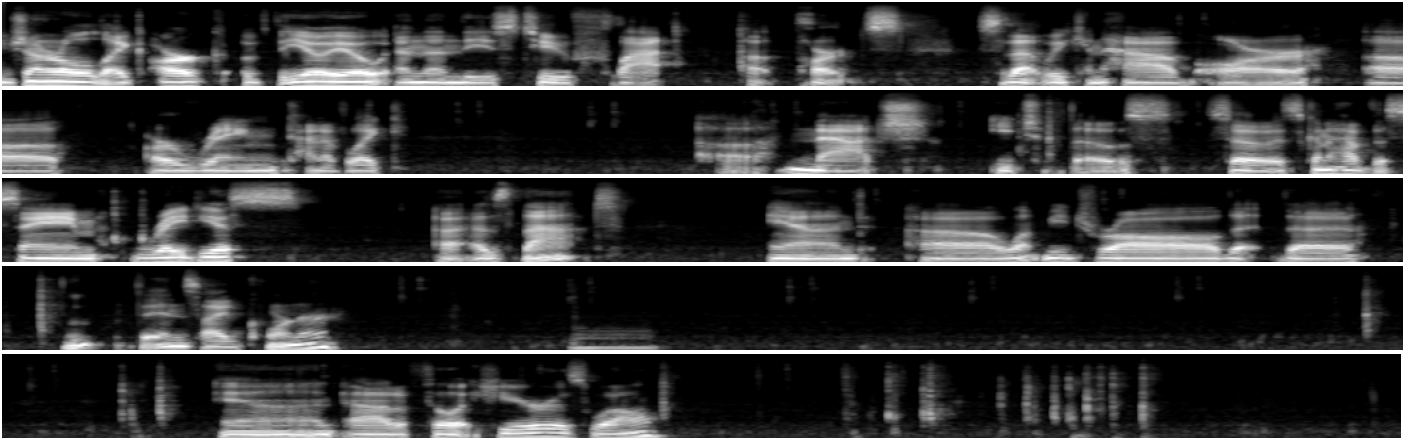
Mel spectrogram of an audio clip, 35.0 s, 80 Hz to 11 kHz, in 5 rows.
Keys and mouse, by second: 3.7 Escape, 6.0 click, 9.4 click, 12.2 Escape, 13.0 click, 14.7 e, 18.4 click, 19.6 click, 21.1 Escape, 23.0 click, 26.6 click, 27.8 Escape, 28.2 click, 28.8 v, 29.6 click, 30.7 click, 31.2 Escape, 31.9 click, 32.5 shift+r, 33.2 KP_2, 33.4 KP_5.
